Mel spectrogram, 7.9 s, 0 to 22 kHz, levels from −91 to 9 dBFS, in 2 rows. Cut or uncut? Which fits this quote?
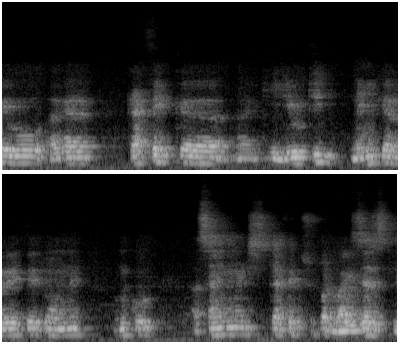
uncut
